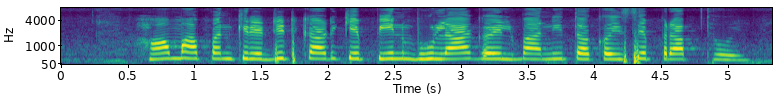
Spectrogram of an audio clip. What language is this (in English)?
Bhojpuri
